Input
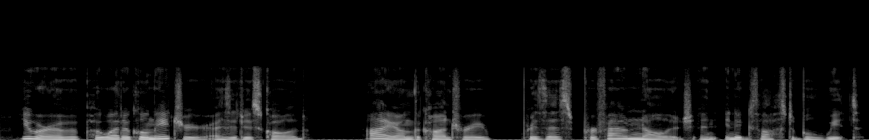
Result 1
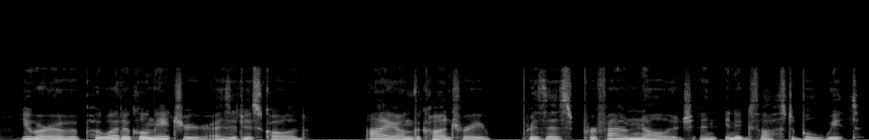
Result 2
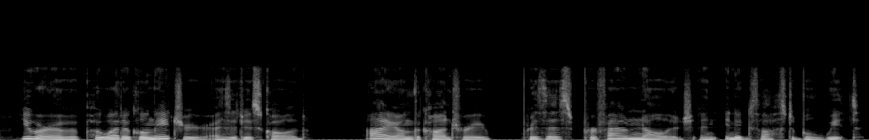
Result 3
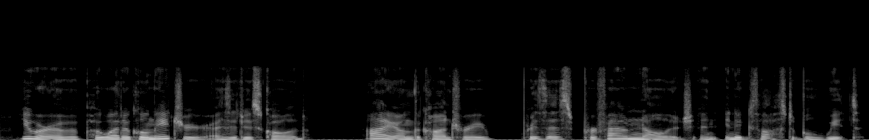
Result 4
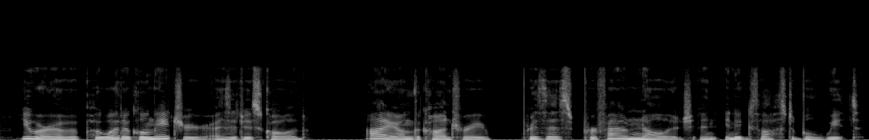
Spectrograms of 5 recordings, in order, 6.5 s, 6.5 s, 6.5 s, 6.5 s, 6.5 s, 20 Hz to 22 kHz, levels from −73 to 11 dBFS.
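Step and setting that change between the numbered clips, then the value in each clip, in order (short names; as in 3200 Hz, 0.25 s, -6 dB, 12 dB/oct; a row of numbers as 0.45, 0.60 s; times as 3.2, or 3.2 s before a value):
notch, frequency: 5900, 2200, 190, 740 Hz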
